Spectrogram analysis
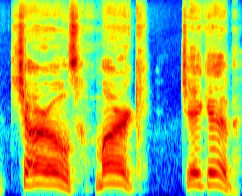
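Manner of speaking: loud high name shout; screaming names. Real, not acted. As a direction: belt the viewer's name out. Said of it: "I have to stop screaming that".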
